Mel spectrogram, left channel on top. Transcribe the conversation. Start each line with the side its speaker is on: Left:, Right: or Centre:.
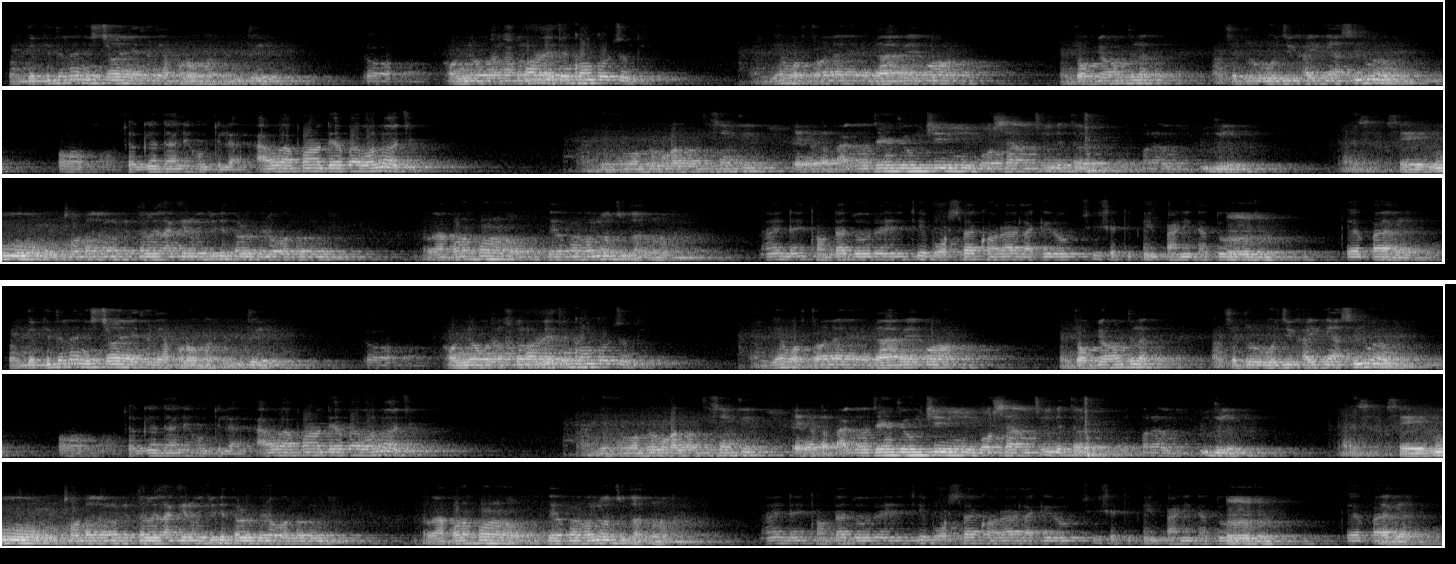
Right: ଦେଖିଦଲେ ନିଶ୍ଚୟ ଯାଇଥାନ୍ତି ଆପଣଙ୍କ ପାଖକୁ ବୁଝିଲେ।
Left: ଓହୋ।
Right: ଅନ୍ୟ ମନସ୍କ
Left: ଆଉ ଆପଣ
Right: ରହିଯାଇଥିବି
Left: ଏବେ କଣ କରୁଛନ୍ତି?
Right: ଆଜ୍ଞା ବର୍ତ୍ତମାନ ଗାଁରେ କଣ? ଯଜ୍ଞ ହଉଥିଲା ତ ଆଉ ସେଠୁ ଭୋଜି ଖାଇକି ଆସିଲୁ ଆଉ।
Left: ଓହୋ ଯଜ୍ଞ ତାହେଲେ ହଉଥିଲା ଆଉ ଆପଣଙ୍କ ଦେହ ପା ଭଲ ଅଛି?
Right: ଆଜ୍ଞା ହଁ ବନ୍ଧୁ ଭଲ ଅଛି ସେମିତି ଏବେ ତ ପାଗ ଯେନ୍ ଯ ଉଛି ବର୍ଷା ହଉଛି କେତେବେଳେ କେତେବେଳେ ଖରା ହଉଛି ବୁଝିଲେ, ଆଉ ସେଇଠୁ ଥଣ୍ଡା ଜର କେତେବେଳେ ଲାଗି ରହୁଛି କେତେବେଳେ ଦେହ ଭଲ ରହୁଛି। ଆଉ ଆପଣ କଣ ଦେହ ପା ଭଲ ଅଛି ତ ଆପଣଙ୍କର?
Left: ନାଇଁ ନାଇଁ ଥଣ୍ଡା ଜୋରେ ହେଇଛି ବର୍ଷା ଖରା ଲାଗି ରହୁଛି ସେଥିପାଇଁ ପାଣି କାଦୁ ଦୁ
Right: ହୁଁ
Left: ହଉଛି
Right: ହୁଁ
Left: ଦେହ ପା
Right: ଆଜ୍ଞା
